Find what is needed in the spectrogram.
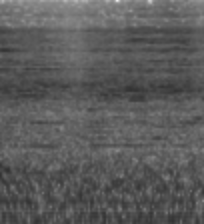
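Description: Steady background machinery noise at an industrial site: a continuous, hiss-like mechanical din without any distinct strokes or rhythm.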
